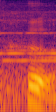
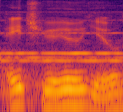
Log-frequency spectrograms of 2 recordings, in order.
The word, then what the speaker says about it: hu: And the healing sound is the sound of hu, like if you have an upset stomach. So it's spelled H-U-U, so hu.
